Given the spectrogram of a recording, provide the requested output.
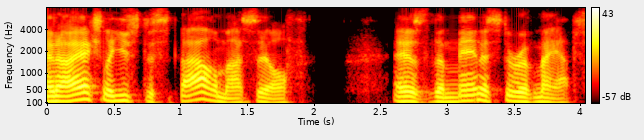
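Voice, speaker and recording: This man speaks with a Georgia accent at a fairly quick pace. His pitch sits fairly high. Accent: Georgia Southern US. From US South. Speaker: conservation scientist. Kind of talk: keynote speech. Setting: stage with audience. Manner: calm.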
